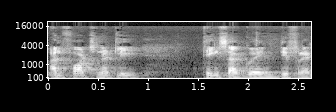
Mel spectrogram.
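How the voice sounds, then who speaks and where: Speaking with an Indian accent, a man holds a medium pitch. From India, Kadapa (Andhra Pradesh). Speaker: missionary pastor. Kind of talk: sermon. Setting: church service. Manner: hesitant, repeats words.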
